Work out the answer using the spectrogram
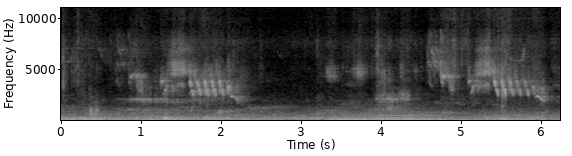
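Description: A bird calling twice, about four seconds apart: each call is a quick rattling trill followed by a short falling note.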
